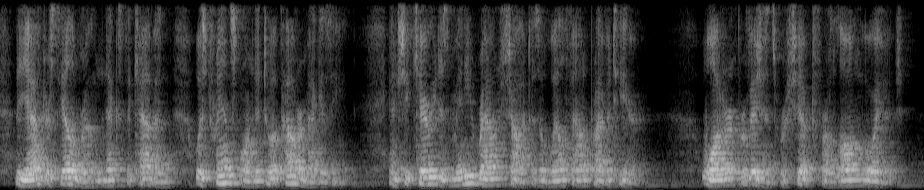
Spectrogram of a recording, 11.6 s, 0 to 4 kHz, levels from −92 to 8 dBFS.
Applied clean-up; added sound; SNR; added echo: none; none; none; reverberation time 1.2 s.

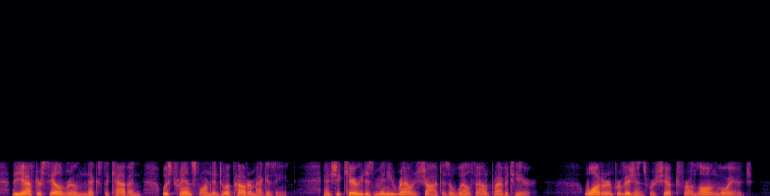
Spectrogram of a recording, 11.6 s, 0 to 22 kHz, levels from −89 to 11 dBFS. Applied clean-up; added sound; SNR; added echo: none; none; none; none.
